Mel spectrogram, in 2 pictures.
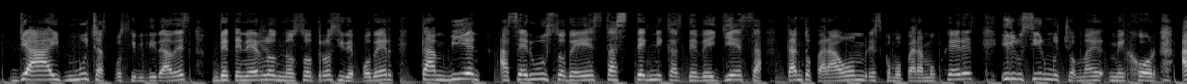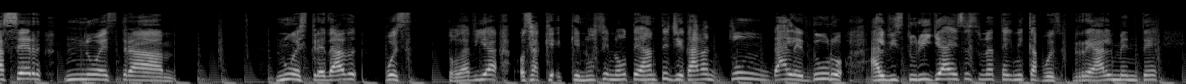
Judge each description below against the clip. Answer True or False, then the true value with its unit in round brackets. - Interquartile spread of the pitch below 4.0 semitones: True (3.6 semitones)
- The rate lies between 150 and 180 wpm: False (140 wpm)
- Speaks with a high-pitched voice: True (210 Hz)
